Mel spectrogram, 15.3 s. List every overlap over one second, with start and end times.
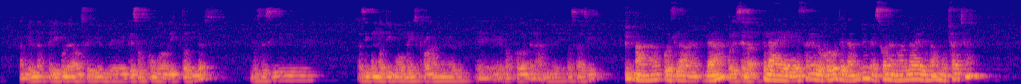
none

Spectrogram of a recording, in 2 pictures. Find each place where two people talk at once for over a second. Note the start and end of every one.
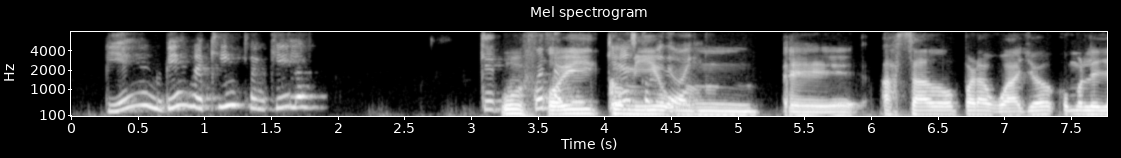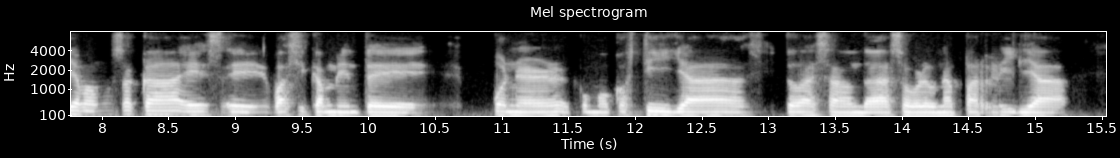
3.2-4.7

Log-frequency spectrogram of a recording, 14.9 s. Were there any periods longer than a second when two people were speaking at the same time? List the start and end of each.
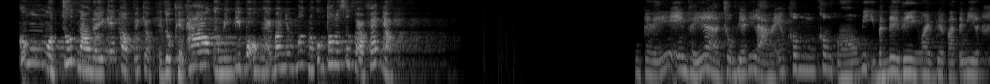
none

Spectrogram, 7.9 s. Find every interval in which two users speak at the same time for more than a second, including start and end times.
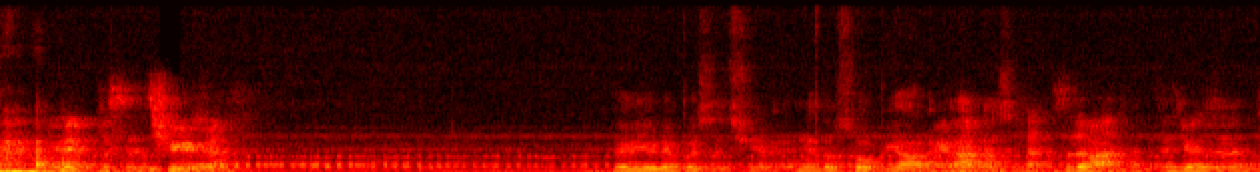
5.3-6.5

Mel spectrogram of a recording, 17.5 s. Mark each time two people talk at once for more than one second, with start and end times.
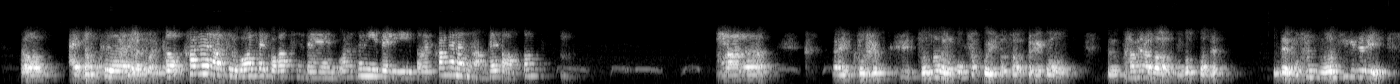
0.9-2.2

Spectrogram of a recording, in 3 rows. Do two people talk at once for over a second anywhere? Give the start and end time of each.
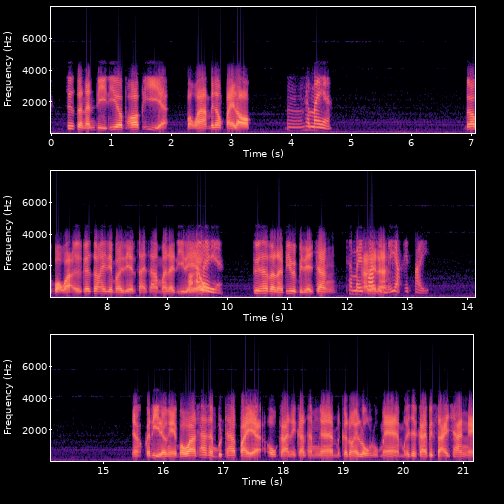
none

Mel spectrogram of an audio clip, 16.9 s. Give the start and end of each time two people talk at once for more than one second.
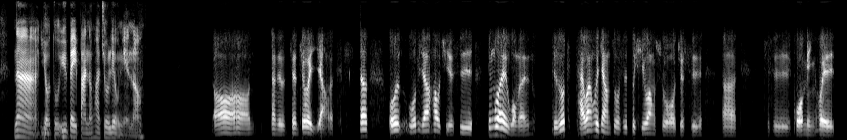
none

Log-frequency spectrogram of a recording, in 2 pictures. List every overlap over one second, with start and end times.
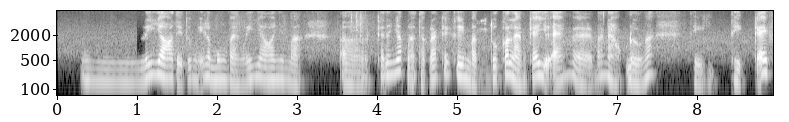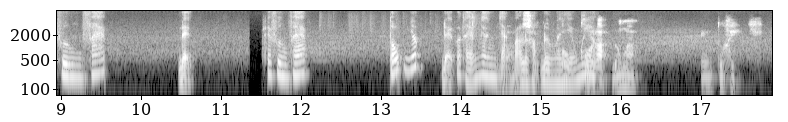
14.4-15.7

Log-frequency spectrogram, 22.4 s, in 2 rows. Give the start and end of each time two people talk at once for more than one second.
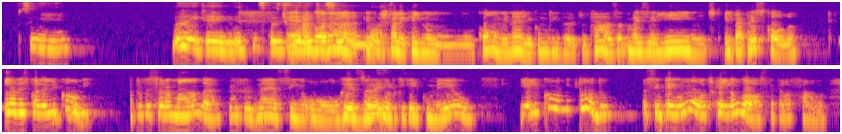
3.8-5.2

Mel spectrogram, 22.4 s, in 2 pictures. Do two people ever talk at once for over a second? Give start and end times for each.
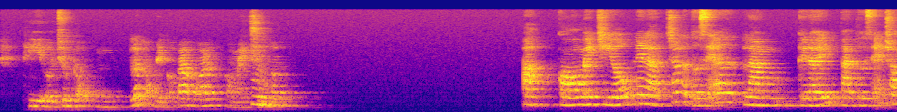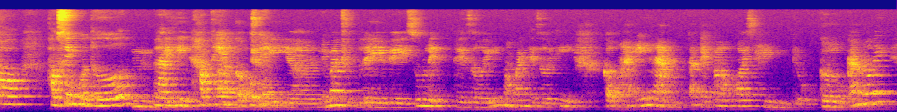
13.2-14.4

